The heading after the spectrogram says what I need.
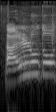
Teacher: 난로도 대각선 보시면 리을이 아닌 거에 영향을 줘서 리을로 만들어 버렸죠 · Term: 유음화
